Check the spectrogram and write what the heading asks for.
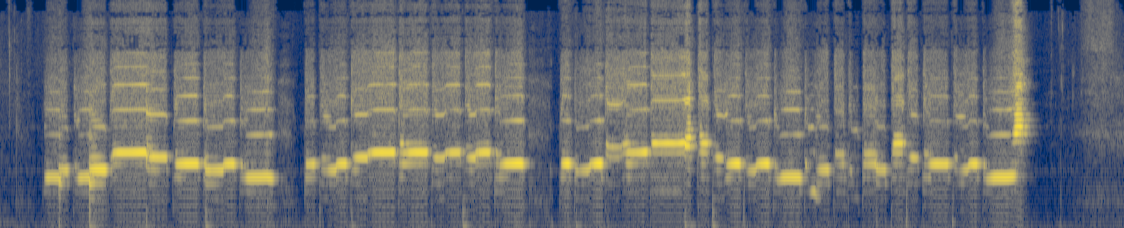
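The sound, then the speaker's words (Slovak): A breathy overtone flute plays a quick melody in three phrases, high whistling tones hopping between pitches as the end hole is opened and closed, with brief pauses between phrases. “Druhý spôsob ovládania je, že zatvoríš koncovkový otvor, preto to niektorí volajú zaklapka, že zaklapávaš ju.”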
